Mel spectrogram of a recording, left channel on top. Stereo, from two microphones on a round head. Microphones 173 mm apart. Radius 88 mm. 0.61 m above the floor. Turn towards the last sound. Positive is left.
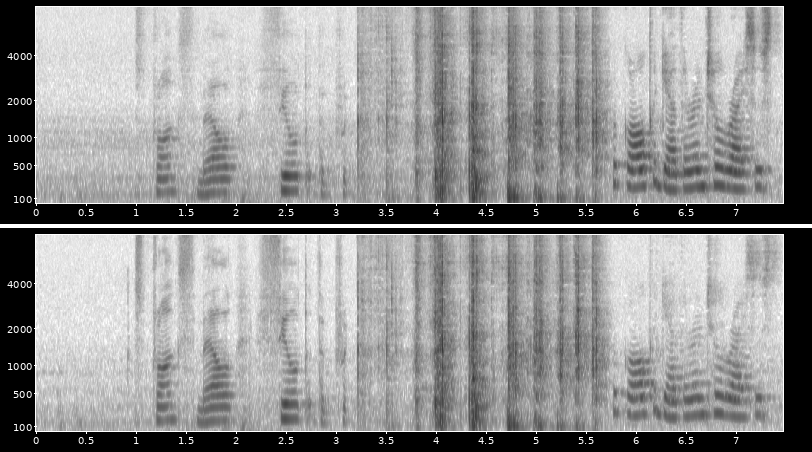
turn(degrees=50)  # may be behind; listen again after turning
